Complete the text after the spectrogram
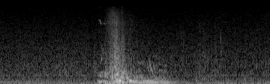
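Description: A soft thud lands on the ground.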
